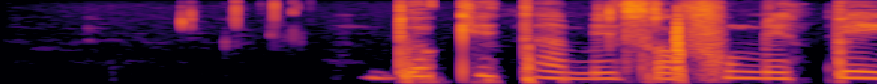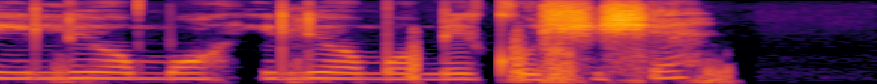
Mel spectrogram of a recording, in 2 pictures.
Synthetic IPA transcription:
do˦ki˦ta˦˨mĩ˧sɔ˧˨fũ˦mĩ˧k͡pe˦i˧le˦ɔ˧mɔ̃˧i˧le˦ɔ˧mɔ̃˧mĩ˧kʰo˦˨ʃi˨˦ʃɛ˦

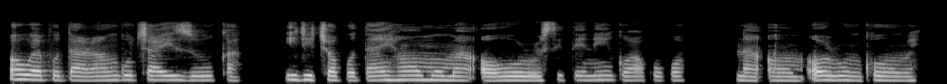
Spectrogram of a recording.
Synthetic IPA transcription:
ɔ˦we˨pʊ˨ta˨ɾa˨ŋ̩˦ɡʷʊ˦t͡ʃa˦i˦zu˨˦ka˨ | i˦di˨t͡ʃɔ˨pʊ˨ta˨i˦ɦɔ˦mʊ˦ma˦ʔɔ˨ɦʊ˦ɾʊ˦si˦te˦nɪ˦ɡɔ˨a˦kʷʊ˦kʷɔ˦ | na˨ɔ˦ɾʊ˦ŋ̩˨kʰo˦˨ŋʷe˦

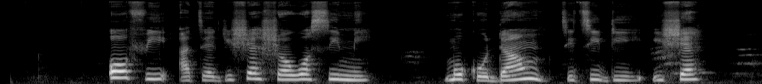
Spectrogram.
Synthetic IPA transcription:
o˦fi˧a˨tɛ˨d͡ʒi˨˦ʃɛ˦ʃɔ˧wɔ˦si˦mĩ˧ | mo˧ko˨da˨˦ũ˦˨ti˨˦ti˦di˧i˧ʃɛ˦

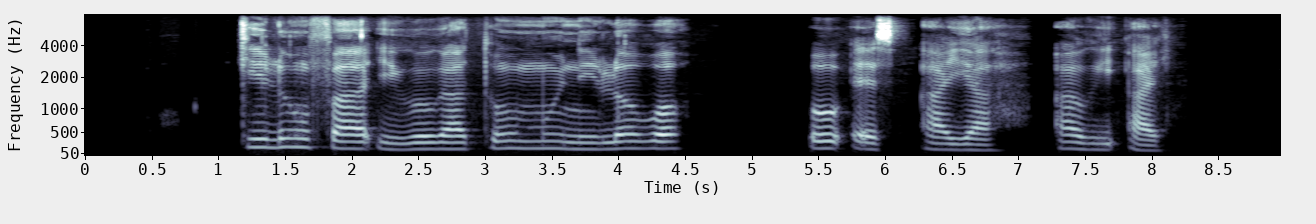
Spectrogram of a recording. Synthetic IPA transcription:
ki˦lo˦n̩˦fa˦i˨ɾo˦ɾa˦to˦mu˦ni˨lɔ˦wɔ˦ | o˦ʔɛ˨sa˨ja˨ | a˦ɾi˨a˨j

